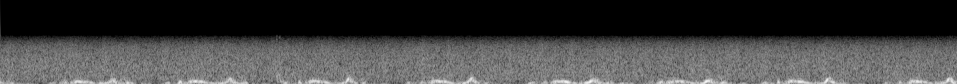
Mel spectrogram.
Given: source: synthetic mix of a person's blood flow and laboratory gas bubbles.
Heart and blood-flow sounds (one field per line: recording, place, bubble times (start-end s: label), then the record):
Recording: Doppler ultrasound of blood flow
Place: precordium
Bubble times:
2.15-2.44 s: bubbles
2.68-2.86 s: bubbles
From the record:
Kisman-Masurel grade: 121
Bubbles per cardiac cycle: 1 to 2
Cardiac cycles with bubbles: 10 to 50%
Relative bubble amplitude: barely perceptible (0.100 to 0.250)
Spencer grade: 2 (many but less than half of the cardiac periods contain bubble signals, singularly or in groups)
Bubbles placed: anywhere in the cardiac cycle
